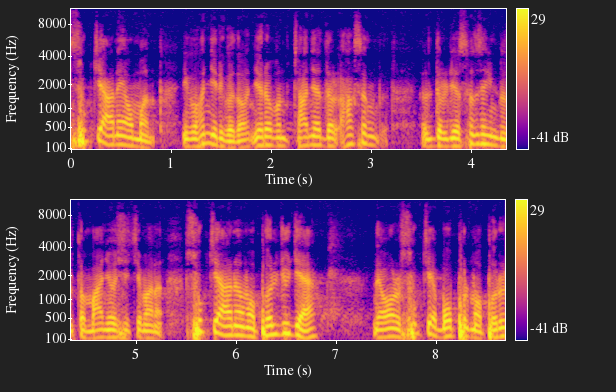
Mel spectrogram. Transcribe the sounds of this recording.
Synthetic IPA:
sʰuk̚t͡ɕ͈eaneomɯniɡʌhʌnd͡ʑeɾiɡʌdojʌɾʌbunt͡ɕaɲʌdɯɭhak̚s͈eŋ | dɯɭɯsʰʌnsʰeŋɲimnd̪ɯɭt͈omaɲioɕʰit͡ɕ͈imanɯ̰nsʰuk̚t͡ɕ͈eaneomʌnpʌɭd͡ʑud͡ʑe | neonɯɭsʰuk̚t͡ɕ͈emopʰuɭmʌpʌɾɯ

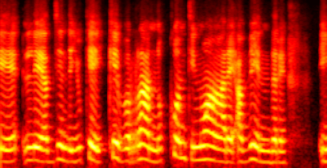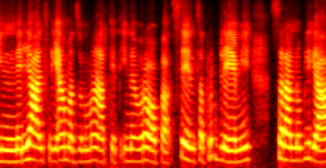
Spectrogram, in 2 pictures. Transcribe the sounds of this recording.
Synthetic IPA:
elead̪zjɛnd̪ejukejkevːorːanːokont̪inwaːɾeʔavːend̪eɾe | inːeʎːalt̪ɾiamad̪zonmarket̪ːinewɾɔːpasɛnt̪sapɾoblɛːmisaɾanːoobːliɡaː

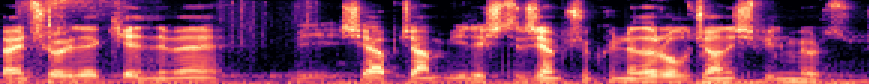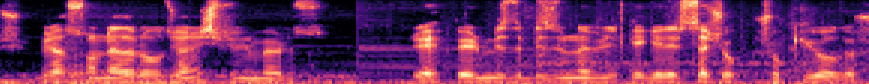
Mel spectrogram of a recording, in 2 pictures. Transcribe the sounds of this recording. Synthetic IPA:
b̥ænʃø̞jlʲɛcʰɛnd̪imɛ | biʃejapd͡ʒamijlʲɛʃt̪ʰiɾid͡ʒæmt͡ʃʰyɲcʰynelʲæɾo̞lˠud͡ʒaːnɯhit͡ʃbilʲmijo̞ɾuz̥biɾazonɾanlʲæɾo̞lˠud͡ʒaːnit͡ʃbilʲmijo̞ɾuz̥ | ɾɛhbe̞ɾimizd̪ɛbizimlʲɛbilʲic̚tlʲɛɟelʲiɾsɛt͡ʃʰokt͡ʃʰo̞kijiolˠuɾ̥

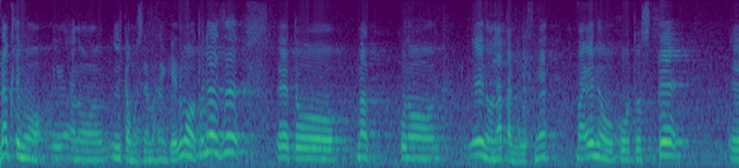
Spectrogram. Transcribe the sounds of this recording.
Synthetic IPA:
nakɯ̟t̪e̞mo̞ano̞iːkamo̞ɕiɾe̞masẽ̞ŋke̞ɾe̞d̪o̞mo̞t̪o̞ɾʲiaizɨ | eːt̪ːo̞ma | ko̞no̞ | eno̞nakad̪e̞d̪e̞sɨne̞ | mae̞nɯoko̞ːt̪o̞ɕi̥t̪e̞

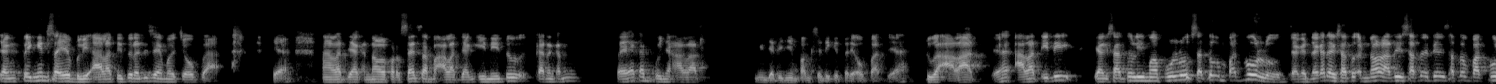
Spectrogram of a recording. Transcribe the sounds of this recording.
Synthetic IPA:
jaŋpeŋɪnsajabəlialat̪it̪udad̪is̬ajamat͡ʃoba̰ja̰alat̪̚jaŋənɔlpərsɛnsampa̰a̰lat̪̚jaŋiniːt̪ukarkan | sajakanpuɲa̰ʔa̰lat̪̚ | ŋɪnd͡ʒadiɲimpaŋsədikɪt̪̚daɾio̰ba̰t̪̚ja̰d̥ua̰ʔa̰lat̪̚jaʔa̰lat̪inijaŋsat̪ulimapulʊhsat̪uəmpat̪̚pulʊhd͡ʒaɡat̪̚d͡ʒaɡat̪̚jaŋsat̪uənɔlardisat̪uinisat̪uəmpat̪̚pu

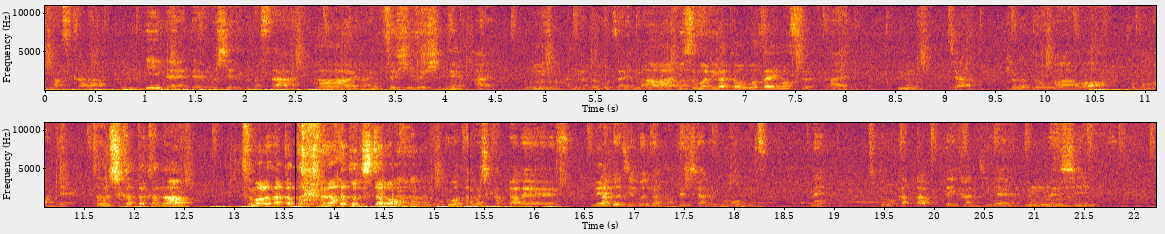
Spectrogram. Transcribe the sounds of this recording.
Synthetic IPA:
imasɨ̥kaɾa̰ɯ̟̃iːd̪ed̪eo̞ɕie̞t̪e̞̥kɯ̟d̪asaihaianoze̞çize̞çine̞hai | ɯɯ̟̃ɴaɾʲiɡat̪oːɡo̞zaimaisomoaɾʲiɡat̪o̞ːɡo̞zaimasɨhai | ɯ̟̃ɴ | d͡ʑaː | kʲo̞nod̪o̞ːɡaβakokomad̪e̞ | t̪ano̞ɕi̥kat̪ːakanat͡sɨmaɾanakat̪ːakʰanad̪ot͡ɕːi̥t̪aɾobokɯ̟βat̪anoɕi̥kat̪ːad̪e | ne̞at̪od͡ʑibɯ̟̃nːopopeɕaɾɯ̟ois | ne | t͡ɕot̪ːoβakat̪ːḁt̪ːeɯ̟kãɲ̟d͡ʑid̪ẽ̞ɯɾeɕiː

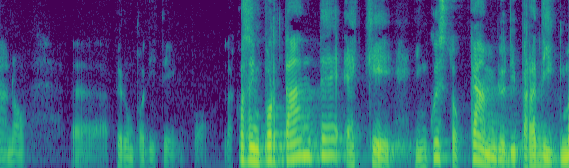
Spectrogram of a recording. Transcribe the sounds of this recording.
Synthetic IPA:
no | peɾumpɔd̪it̪ɛmpo̰ | lakɔːzaimport̪ant̪eʔɛkʰːeiŋkwest̪okambjod̪ipaɾad̪iɡm

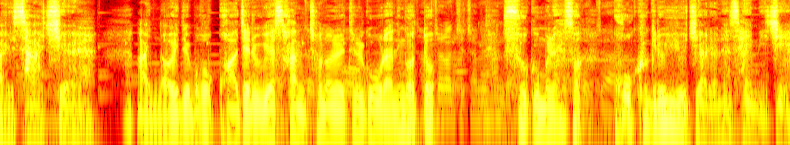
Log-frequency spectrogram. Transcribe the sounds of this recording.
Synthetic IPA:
aisʰaɕʰiɭ | a̰inʌidɯɭbʌɡokwad͡ʑe̞ɾɯɭɥiɦe̞sʰamt͡ɕʰʌnonɯɭtɯɭɡoːɾanɯnɡʌt̚t͈o | sʰuɡɯmɯɭhe̞sʰʌkokʰɯɡiɾɯɭjud͡ʑiɦaɾjʌnɯnsʰe̞mid͡ʑi

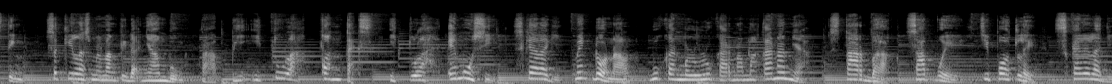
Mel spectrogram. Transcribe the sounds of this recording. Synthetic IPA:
t̪ɪŋ | səkilasmemaŋt̪ida̰ʔ̚ɲambʊ̰ŋt̪a̰piʔit̪ulahkɔnt̪ɛks | it̪ulahemosḭsə̥kajalaɡḭmɛk̚dona̰l | bukanməlulukaɾənamakananɲa̰ | st̪arba̰k̚sapwe | t͡ʃipɔt̪le | sə̥kalilaɡi

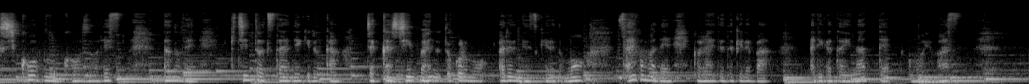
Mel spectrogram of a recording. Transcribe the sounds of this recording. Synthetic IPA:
ɕi̥ko̞ːbɯ̟̃ŋkʰo̞ːzo̞ːd̪e̞sɨ̥nano̞d̪e̞kʲi̥t͡ɕĩnt̪o̞t͡sɨ̥t̪aeɯd̪e̞kʲiɾɯ̟kãd͡ʑakːãɰ̃ɕĩmpainot̪o̞ko̞ɾo̞mo̞aɾɯ̟̃nd̪e̞sɨ̥ke̞ɾe̞d̪o̞mo̞ | saiɡo̞mad̪e̞ | ɡ̥o̞ɾãɰ̃it̪ad̪ake̞ɾe̞baːɾʲiɡat̪ainat̪ːe̞o̞mo̞imasɨ̥

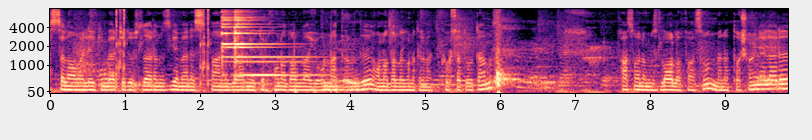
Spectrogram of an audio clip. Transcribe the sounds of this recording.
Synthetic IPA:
asːalˠɒmalejkʲʰʊmbaɾt͡ʃʰad̪ost̪laɾɪmɪzɡʲamanaspʰaniɡaɾnɪk̪ʰʊɾχɒnad̪ɒllːaɾɡʲaoɾnat̪ʰɪlˠd̪ɪχɒnad̪ɒlːˠaɾɡonat̪ʰɪlmakʰɵɾsat̪ɪbot̪ʰamɪz̥ | fasɒnɪmɪzlˠɒlˠafasɔnmanat̪ʰɒʃɒjnalaɾɪ

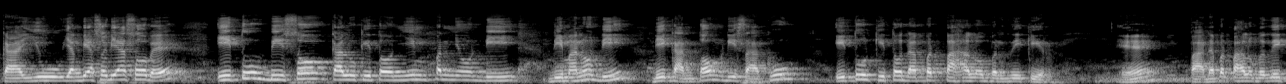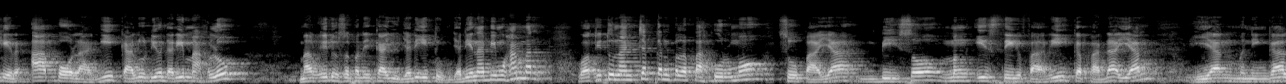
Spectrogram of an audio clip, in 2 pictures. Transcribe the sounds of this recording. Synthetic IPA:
kajujaŋbiasobiasobɛhit̪ubisokalukit̪oɲimpənɲodi | dimanodidikant̪ɔŋdisaku | it̪ukit̪odapət̪̚paɦalobərt̪ikɪ̰r | jɛpa̰dapət̪̚paɦalobərt̪ikɪrapolaɡikaludiodaɾimaxlʊk̚ | mahlʊkhidʊp̚səpərt̪ikajud͡ʒadiːt̪ud͡ʒadinabimuɦamat̪̚ | wak̚t̪uit̪ulaɲt͡ʃəp̚kːanpələpahkurmosupa̰jabisoməŋist̪ifaɾikəpadajaŋ | jaŋməniŋɡa

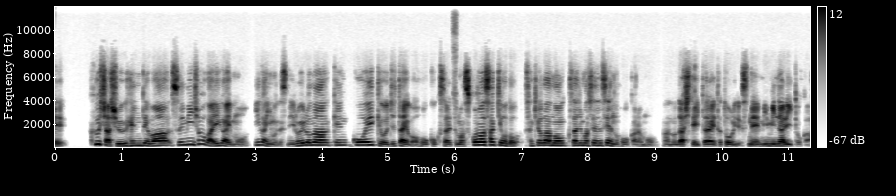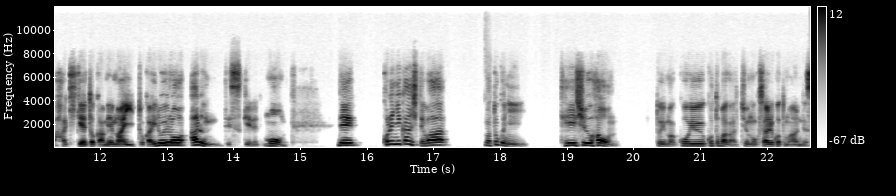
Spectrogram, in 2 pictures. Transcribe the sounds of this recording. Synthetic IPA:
ɸɯ̟ɕaɕɨːɦẽ̞nd̪e̞βasɨimʲĩɰ̃ɕo̞ːɡaiːɡaimo̞̰iɡaiɲ̟imo̞d̪e̞sɨneiɾo̞iɾo̞nakẽ̞ŋko̞ːe̞ːkʲo̞ːʑit̪aiβa̰ho̞ːko̞kɯ̟saɾe̞t̪e̞masɨ̥ko̞ɾe̞βasakʲiho̞d̪o̞sak̬ʲiho̞d̪o̞ano̞kɯ̟̥saʑimasẽ̞ɰ̃se̞ːno̞ɦo̞ːkaɾamo̞̰ano̞d̪aɕi̥t̪e̞it̪ad̪ait̪at̪o̞ːɾʲḭd̪e̞sɨne̞mʲimʲinaɾʲit̪o̞ka̰hakʲi̥ke̞t̪o̞kamʔe̞ma̰it̪o̞kaiɾo̞iɾo̞aɾɯ̟̃nd̪̥e̞sɨ̥ke̞ɾe̞d̪o̞mo̞ | d̪e̞ | ko̞ɾe̞ɲ̟ikãɰ̃ɕi̥t̪e̞βa | mat̪o̞kɯ̟ɲ̟i | t̪ʰe̞ːɕɨːhaõ̞n | t̪o̞jɯ̟ːma̰ko̞ːjɯ̟ːko̞t̪o̞baɡat͡ɕɨːmo̞kɯ̟saɾe̞ɾɯ̟ko̞t̪o̞mo̞aɾɯ̟̃nd̪e̞s

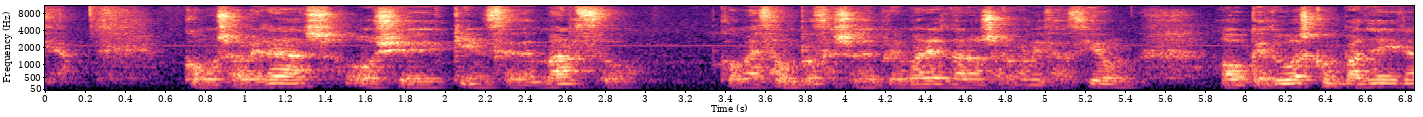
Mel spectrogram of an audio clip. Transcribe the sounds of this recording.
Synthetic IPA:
akomosaβeɾaso̰ʃekin̟θeðemaɾθʊ | komɛθaumpɾoθesʊð̞epɾimaɾjad̪anɔsaoɾɣaniθaθjoŋawkeðuɐskompaɲejɾa

